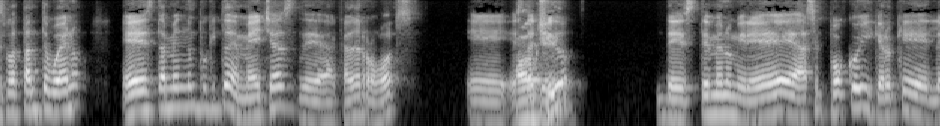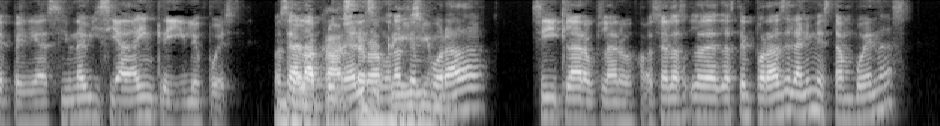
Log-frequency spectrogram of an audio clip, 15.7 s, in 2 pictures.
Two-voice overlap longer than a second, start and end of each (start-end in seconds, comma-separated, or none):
10.2-11.7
